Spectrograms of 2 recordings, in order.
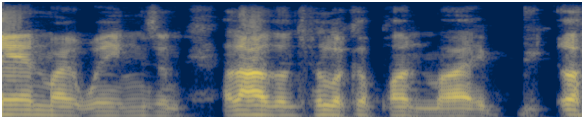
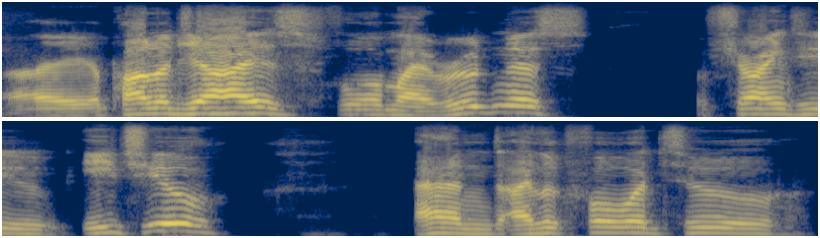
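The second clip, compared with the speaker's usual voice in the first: slow formal apology; 4 semitones higher, slower than usual. Acted.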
